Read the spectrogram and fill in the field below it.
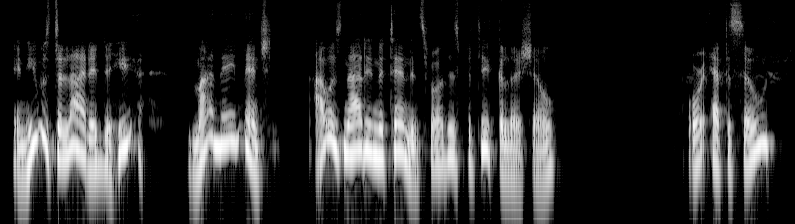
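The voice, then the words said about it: Imitates another person's voice. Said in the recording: “This is George's voice.”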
